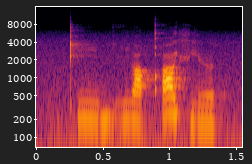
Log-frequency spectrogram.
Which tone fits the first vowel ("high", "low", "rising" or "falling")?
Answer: low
